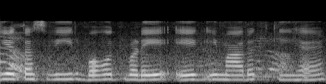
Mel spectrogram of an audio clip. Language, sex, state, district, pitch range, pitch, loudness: Hindi, female, Haryana, Rohtak, 220-235 Hz, 225 Hz, -17 LUFS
